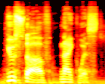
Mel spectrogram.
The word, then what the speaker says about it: Gustav Nyquist: It's Gustav Nyquist. Oh, Gustav. Nyquist is Nyquist. Spell it one more time.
